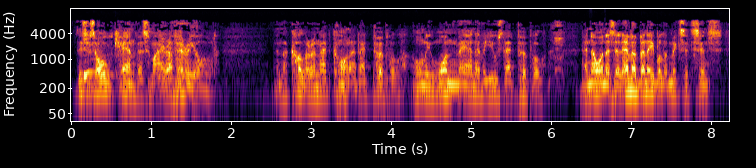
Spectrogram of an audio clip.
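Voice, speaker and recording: Actor as low-voiced hard-boiled noir man, noisy recording. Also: fast talker, darkish tone, natural voice. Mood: excited, eager. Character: hard-boiled, greedy, excitable man with a lucky find. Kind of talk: 1940s radio noir acting and first-person narration. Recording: muffled, noisy vintage 1940s radio recording.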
